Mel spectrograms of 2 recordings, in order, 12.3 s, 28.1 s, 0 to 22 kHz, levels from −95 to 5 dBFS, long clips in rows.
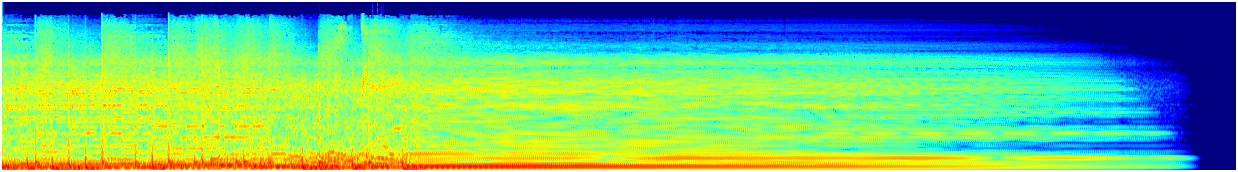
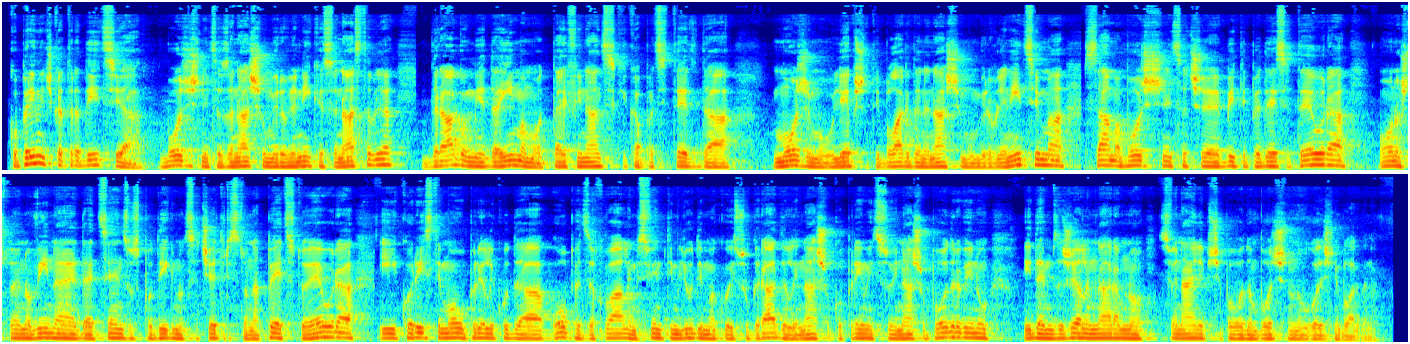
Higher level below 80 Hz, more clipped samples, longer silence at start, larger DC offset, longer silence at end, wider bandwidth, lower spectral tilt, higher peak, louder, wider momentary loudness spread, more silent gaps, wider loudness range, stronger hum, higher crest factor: first, -20 dBFS vs -36 dBFS; neither; about the same, 0 s vs 0.1 s; neither; first, 1.15 s vs 0.3 s; second, 14.5 kHz vs over 20 kHz; about the same, -5.5 dB/octave vs -6 dB/octave; about the same, 0 dBFS vs 0 dBFS; first, -13 LUFS vs -17 LUFS; first, 18 LU vs 6 LU; neither; first, 14 LU vs 1 LU; first, 50 Hz at -35 dBFS vs none; about the same, 12 dB vs 16 dB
